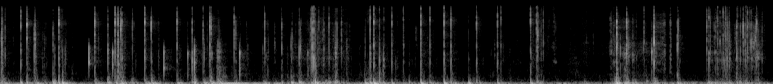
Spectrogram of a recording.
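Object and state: Plastic rhinestone sticker sheet.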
